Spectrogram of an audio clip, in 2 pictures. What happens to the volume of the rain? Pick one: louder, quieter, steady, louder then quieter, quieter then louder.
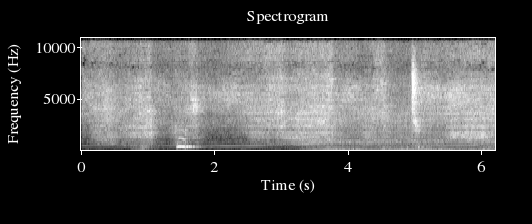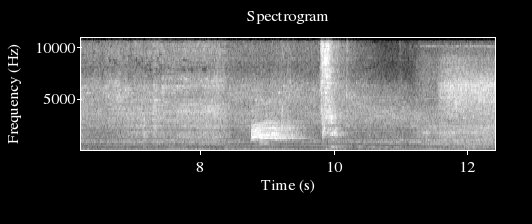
steady.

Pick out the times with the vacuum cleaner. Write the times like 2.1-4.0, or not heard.
0.0-12.3.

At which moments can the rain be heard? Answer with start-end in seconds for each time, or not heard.
3.1-12.3.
